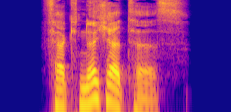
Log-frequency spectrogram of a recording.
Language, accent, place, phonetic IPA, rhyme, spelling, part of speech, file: German, Germany, Berlin, [fɛɐ̯ˈknœçɐtəs], -œçɐtəs, verknöchertes, adjective, De-verknöchertes.ogg
- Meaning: strong/mixed nominative/accusative neuter singular of verknöchert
